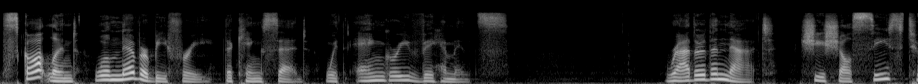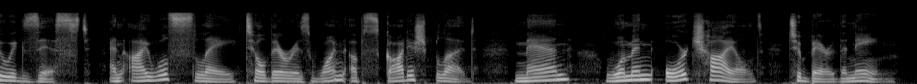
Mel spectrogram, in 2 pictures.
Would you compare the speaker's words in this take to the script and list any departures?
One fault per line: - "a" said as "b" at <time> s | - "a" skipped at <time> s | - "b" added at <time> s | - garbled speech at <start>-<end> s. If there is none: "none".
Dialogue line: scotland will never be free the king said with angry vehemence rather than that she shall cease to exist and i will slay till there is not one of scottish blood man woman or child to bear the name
- "not" skipped at 12.3 s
